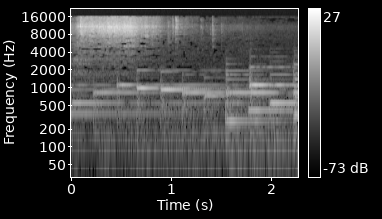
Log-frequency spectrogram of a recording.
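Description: Background piano music: a gentle melody of single notes, each held and overlapping the next.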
